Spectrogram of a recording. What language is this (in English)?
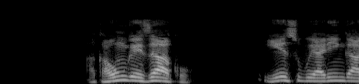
Ganda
